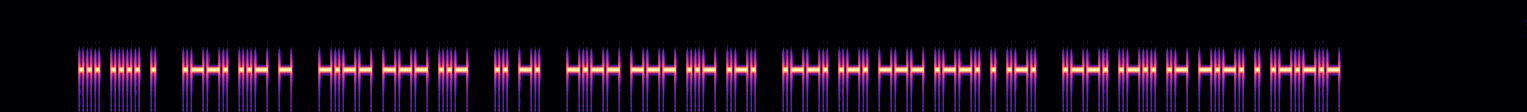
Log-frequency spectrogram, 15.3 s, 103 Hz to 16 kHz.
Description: Morse code, heard as a keyed tone, about 30 wpm, 700 Hz. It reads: SHE PUT YOU IN YOUR PROPER PLACE.
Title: Sentences from Top 800 Words 30wpm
